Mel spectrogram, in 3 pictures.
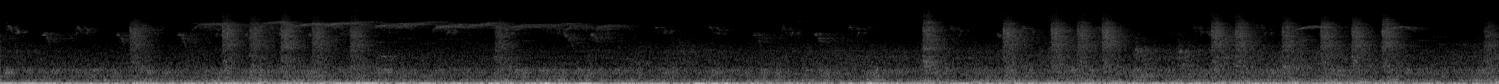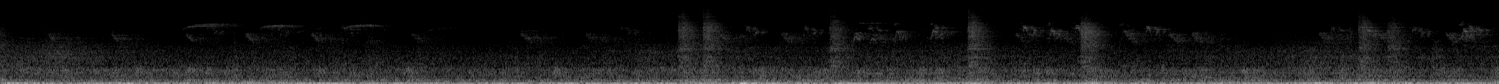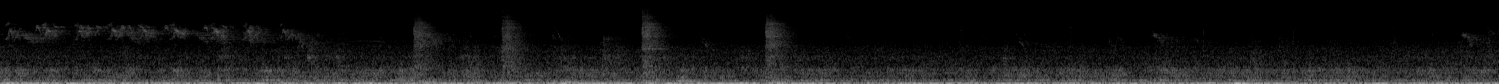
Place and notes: Mladinska, Maribor, Slovenia - typing last textual fragment
rewriting 18 textual fragments, written at Karl Liebknecht Straße 11, Berlin, part of ”Sitting by the window, on a white chair. Karl Liebknecht Straße 11, Berlin”
window, typewriter, cafetera, birds, yard ambiance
